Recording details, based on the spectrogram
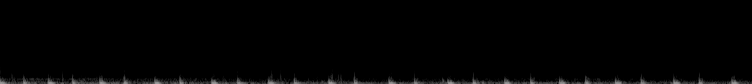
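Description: Steady low thumping heartbeat, roughly 105 beats a minute, with a faint background hum.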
